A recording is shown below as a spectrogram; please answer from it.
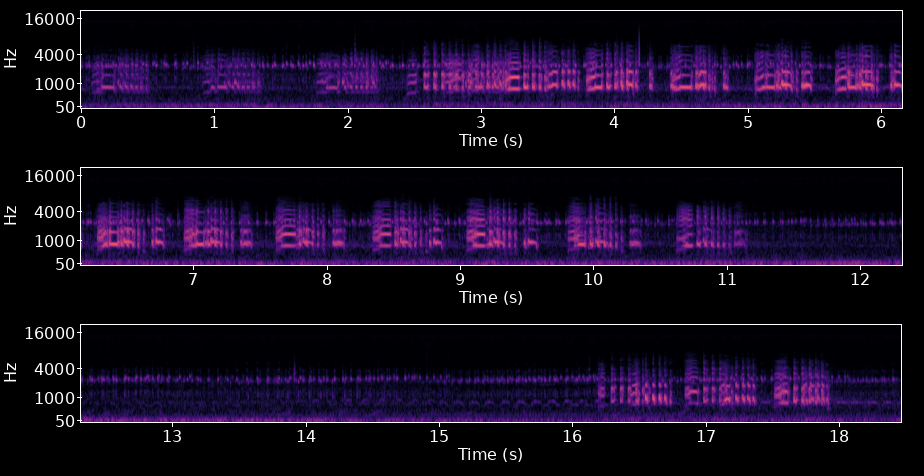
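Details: Boreal chorus frogs calling close by. Loud, rasping pulsed trills, each under half a second, repeat rapidly for about eight seconds, then pause. A softer high pulsing chorus continues, and the close trills return near the end.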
